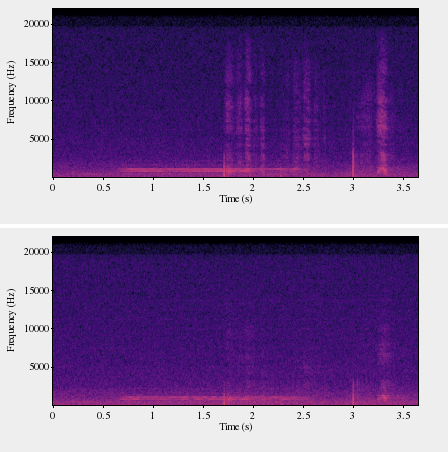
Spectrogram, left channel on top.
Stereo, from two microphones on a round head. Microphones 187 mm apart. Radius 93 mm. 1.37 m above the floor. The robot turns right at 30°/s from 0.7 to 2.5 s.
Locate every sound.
1.7 s writing: 50° left (ahead or behind), 2.0 m; by 3.4 s 75° left (ahead or behind), 2.0 m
